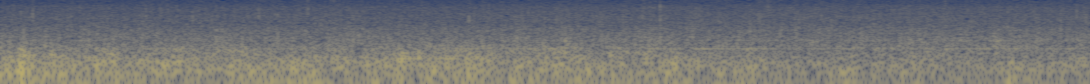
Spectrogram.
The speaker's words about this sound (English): Would you like some rain? Here's some lovely rain for you.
